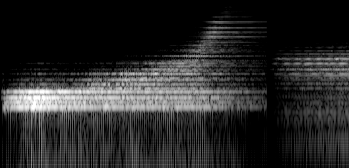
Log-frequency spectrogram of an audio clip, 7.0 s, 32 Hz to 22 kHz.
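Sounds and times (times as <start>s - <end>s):
ambient atmosphere: 0.0s - 5.4s.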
